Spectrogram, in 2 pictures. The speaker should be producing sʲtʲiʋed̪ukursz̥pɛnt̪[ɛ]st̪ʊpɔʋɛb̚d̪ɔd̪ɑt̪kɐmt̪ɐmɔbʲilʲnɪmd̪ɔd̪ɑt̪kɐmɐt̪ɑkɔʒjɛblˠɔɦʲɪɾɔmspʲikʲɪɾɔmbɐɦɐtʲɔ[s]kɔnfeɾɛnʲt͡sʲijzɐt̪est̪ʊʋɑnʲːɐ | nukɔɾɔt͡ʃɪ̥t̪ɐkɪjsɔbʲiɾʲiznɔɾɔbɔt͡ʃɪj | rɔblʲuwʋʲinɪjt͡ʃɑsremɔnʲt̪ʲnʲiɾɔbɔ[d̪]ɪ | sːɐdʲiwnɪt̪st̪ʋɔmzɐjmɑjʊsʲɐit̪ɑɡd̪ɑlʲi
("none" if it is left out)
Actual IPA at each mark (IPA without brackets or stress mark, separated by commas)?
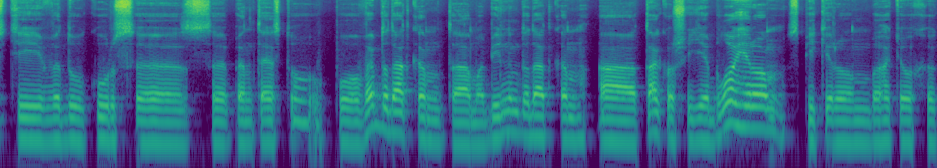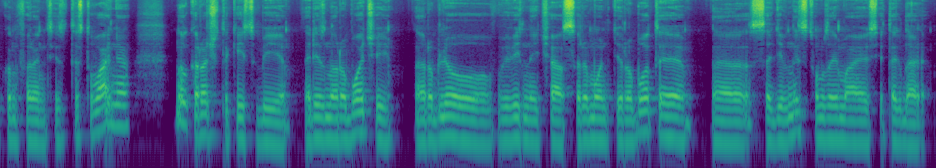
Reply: ɛ, x, t̪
